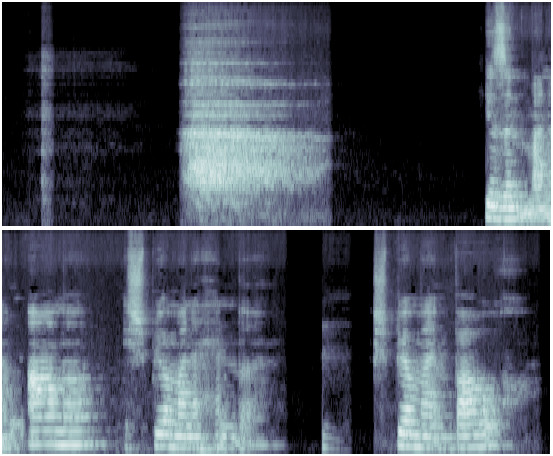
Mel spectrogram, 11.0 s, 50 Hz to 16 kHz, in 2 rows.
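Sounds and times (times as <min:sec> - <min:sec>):
deep breath in and out: 0:00.4 - 0:03.4
speech: 0:04.8 - 0:08.2, 0:09.4 - 0:10.6.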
